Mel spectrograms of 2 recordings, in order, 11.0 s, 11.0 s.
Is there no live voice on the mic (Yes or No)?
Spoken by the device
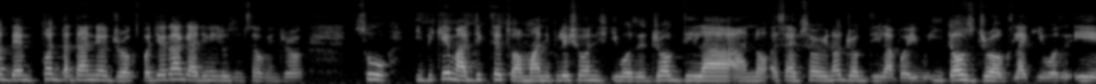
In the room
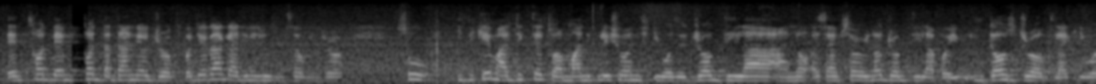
Yes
